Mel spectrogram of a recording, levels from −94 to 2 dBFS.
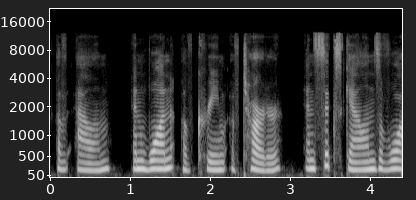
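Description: Speech heard over an Opus call path whose top end stops near 12 kHz. Lost packets were rebuilt from error correction, as eleven separate 20 ms frames between 2.81 and 4.20 s, clustered most densely around 3.2 to 3.9 s, each patch sounding briefly rougher and noisier. In two short concealed packet losses, at 3.45 to 3.49 s and 3.51 to 3.56 s, the receiver extended the preceding sound to fill each 20 ms hole, leaving a brief smear or wobble.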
